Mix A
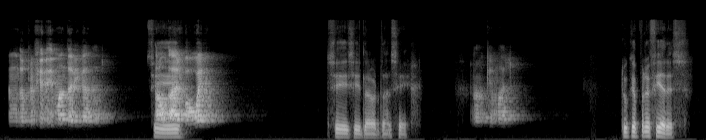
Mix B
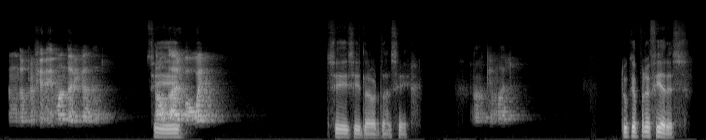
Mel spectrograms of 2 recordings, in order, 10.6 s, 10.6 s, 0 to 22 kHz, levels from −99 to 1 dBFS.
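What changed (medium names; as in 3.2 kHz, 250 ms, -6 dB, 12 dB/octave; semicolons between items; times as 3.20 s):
first voice -5.0 dB; master: add distance through air 72 m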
